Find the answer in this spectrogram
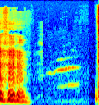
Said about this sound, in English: Do you hear him? Yeah. Shh, why are you meowing?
